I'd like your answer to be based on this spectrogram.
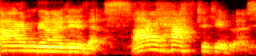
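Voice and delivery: ordinary talk, nothing marked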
